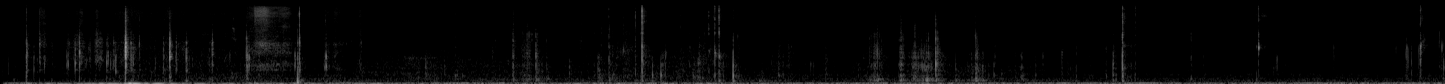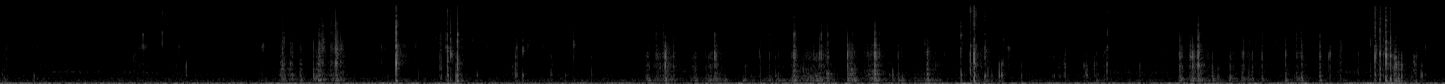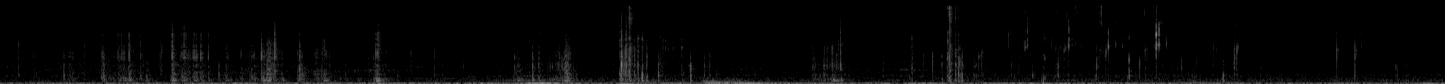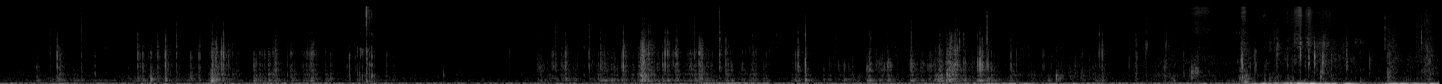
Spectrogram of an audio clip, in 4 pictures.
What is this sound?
My cat Athos while eating dry food
animal, cat, dry, eating, food, pet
